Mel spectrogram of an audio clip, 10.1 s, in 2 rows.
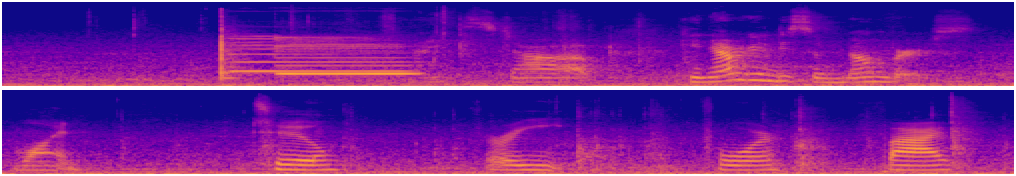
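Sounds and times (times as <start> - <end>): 
buzzer: 1.1 - 2.2
speech: 2.9 - 5.6, 6.4 - 6.9, 7.5 - 10.0.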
